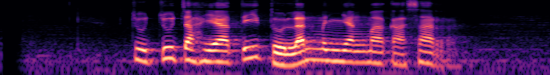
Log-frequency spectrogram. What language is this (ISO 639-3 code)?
jav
